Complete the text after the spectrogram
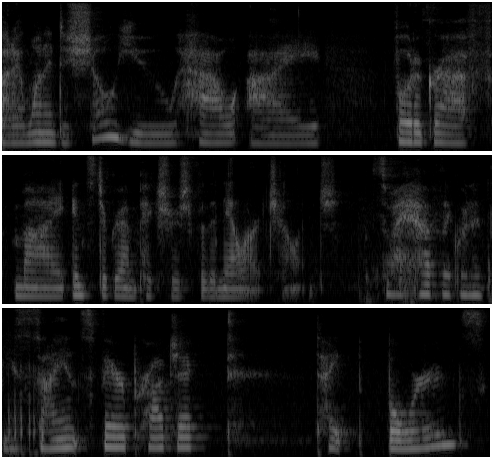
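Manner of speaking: very quiet, soft whisper. Someone nearby is still sleeping while you show your photo setup; whispering. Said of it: "I have to whisper because Milo is still sleeping".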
